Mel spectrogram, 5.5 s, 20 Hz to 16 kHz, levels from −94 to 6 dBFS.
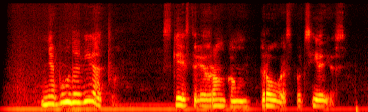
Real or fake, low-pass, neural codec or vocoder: fake; 14.4 kHz; codec, 32 kHz, 1.9 kbps, SNAC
